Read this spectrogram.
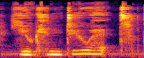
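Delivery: soft, far-off whisper of support; imagined mother whispering encouragement to her swimmer. Acted. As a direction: breathe it like a memory.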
